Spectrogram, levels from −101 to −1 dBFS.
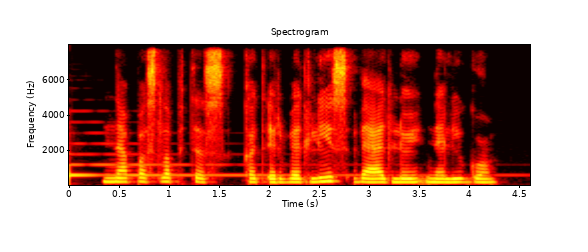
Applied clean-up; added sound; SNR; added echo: none; Piano; 17 dB; none.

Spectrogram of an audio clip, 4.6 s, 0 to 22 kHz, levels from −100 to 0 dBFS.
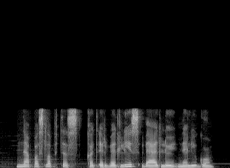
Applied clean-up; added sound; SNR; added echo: neural separator model SepFormer DNS4.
